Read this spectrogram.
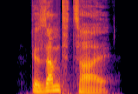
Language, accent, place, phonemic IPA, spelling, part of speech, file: German, Germany, Berlin, /ɡəˈzamtˌtsaːl/, Gesamtzahl, noun, De-Gesamtzahl.ogg
- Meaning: total number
